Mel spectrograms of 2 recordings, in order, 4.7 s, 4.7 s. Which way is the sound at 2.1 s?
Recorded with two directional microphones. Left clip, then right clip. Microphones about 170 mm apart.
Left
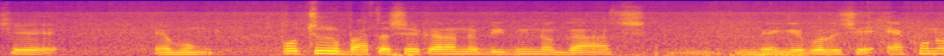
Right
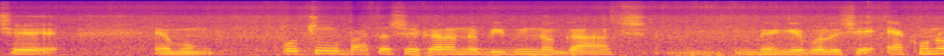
20° left (ahead or behind).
